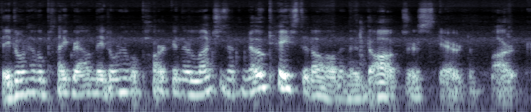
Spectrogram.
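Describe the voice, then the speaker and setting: A woman reading a children's rhyming picture book aloud with theatrical, drawn-out emphasis at the ends of phrases. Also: low-pitched, gravelly, heavy background noise. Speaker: storybook reader.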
